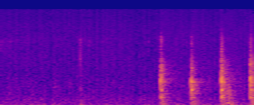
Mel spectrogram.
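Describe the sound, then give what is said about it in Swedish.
Four firm knocks on a door, evenly spaced, following a couple of seconds of quiet background noise. “Jag tror att det knackar på dörren.”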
